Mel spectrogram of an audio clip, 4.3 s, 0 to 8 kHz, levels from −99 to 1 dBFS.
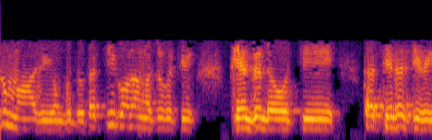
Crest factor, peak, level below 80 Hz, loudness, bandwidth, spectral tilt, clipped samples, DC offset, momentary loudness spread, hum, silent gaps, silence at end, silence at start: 18 dB; -2 dBFS; -80 dBFS; -21 LUFS; 3.6 kHz; -10.5 dB/octave; under 0.1%; under 0.1%; 9 LU; none; none; 0 s; 0 s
